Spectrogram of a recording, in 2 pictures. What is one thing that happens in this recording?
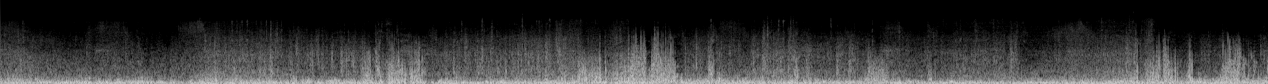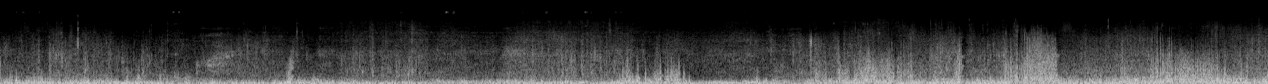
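Wind rumbles loudly across a close microphone.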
